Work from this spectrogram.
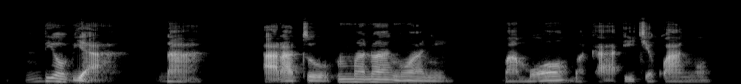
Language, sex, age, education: Igbo, male, 15-29, tertiary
